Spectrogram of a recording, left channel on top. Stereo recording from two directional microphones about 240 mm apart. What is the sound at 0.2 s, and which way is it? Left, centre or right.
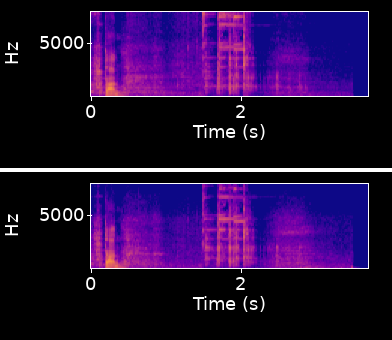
Speech, right.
